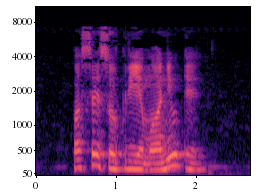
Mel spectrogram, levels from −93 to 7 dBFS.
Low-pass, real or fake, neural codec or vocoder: 7.2 kHz; real; none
